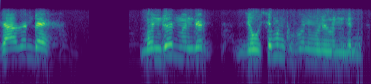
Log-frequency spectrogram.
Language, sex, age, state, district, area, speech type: Bodo, male, 45-60, Assam, Udalguri, rural, conversation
